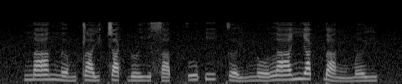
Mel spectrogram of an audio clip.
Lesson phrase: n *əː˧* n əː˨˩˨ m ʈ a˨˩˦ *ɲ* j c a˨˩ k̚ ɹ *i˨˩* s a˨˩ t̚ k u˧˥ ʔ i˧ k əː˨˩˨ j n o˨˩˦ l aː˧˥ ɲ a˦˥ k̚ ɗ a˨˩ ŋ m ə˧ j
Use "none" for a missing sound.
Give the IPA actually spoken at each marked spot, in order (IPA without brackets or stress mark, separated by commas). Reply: aː˧, none, i˨˩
